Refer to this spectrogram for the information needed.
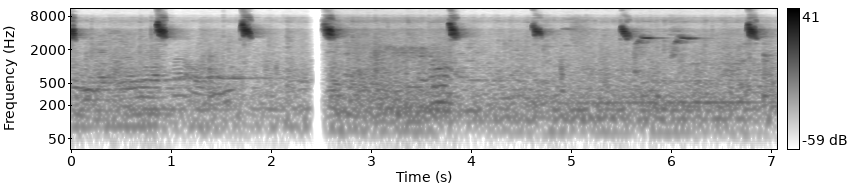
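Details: Weaver calling a rival or mate, used to get a silent bird singing: crisp high chips roughly every second, a brief drop-out after the second, and a thin descending whistle near the end.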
